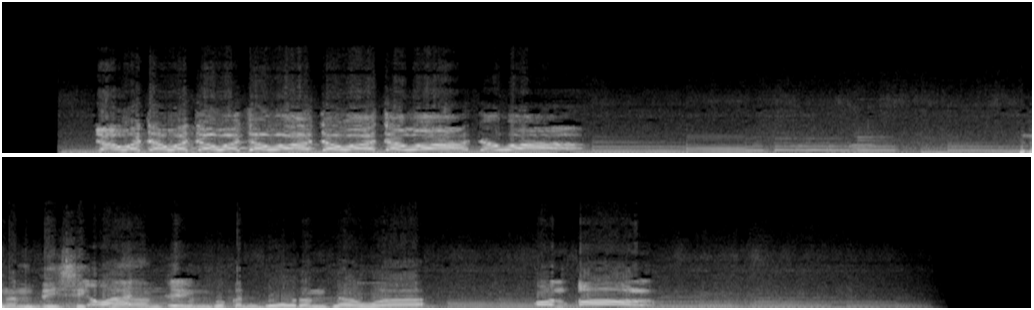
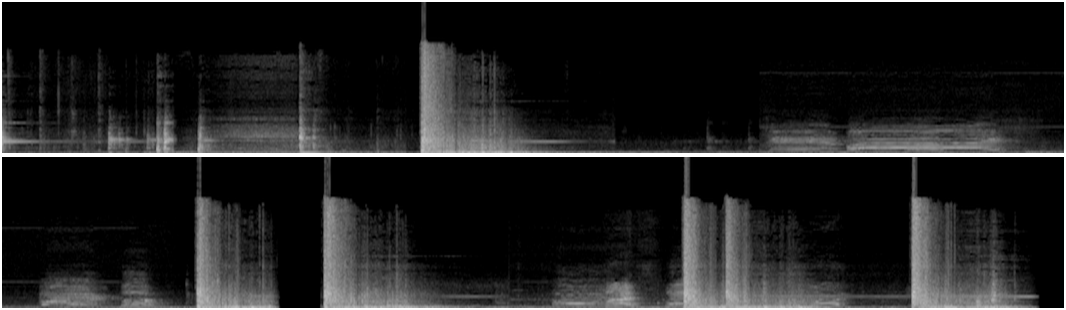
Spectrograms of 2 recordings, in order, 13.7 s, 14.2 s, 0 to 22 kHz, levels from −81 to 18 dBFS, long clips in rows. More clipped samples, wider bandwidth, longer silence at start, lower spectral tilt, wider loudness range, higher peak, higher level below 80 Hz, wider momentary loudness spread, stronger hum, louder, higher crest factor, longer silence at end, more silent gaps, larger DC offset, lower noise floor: neither; second, 11 kHz vs 16 kHz; first, 0.4 s vs 0 s; first, -5 dB/octave vs -3.5 dB/octave; second, 8 LU vs 16 LU; second, -4 dBFS vs 0 dBFS; second, -50 dBFS vs -32 dBFS; second, 18 LU vs 23 LU; neither; first, -14 LUFS vs -17 LUFS; second, 12 dB vs 20 dB; first, 0.8 s vs 0.2 s; second, none vs 8.96-9.21 s; neither; second, -40 dBFS vs -48 dBFS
